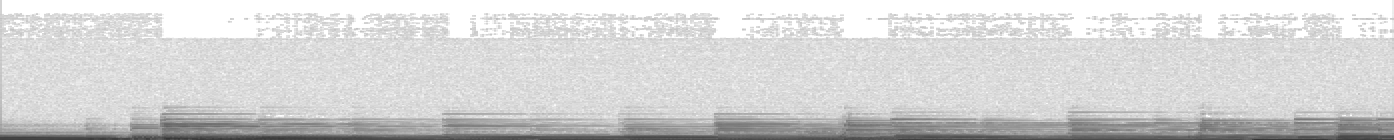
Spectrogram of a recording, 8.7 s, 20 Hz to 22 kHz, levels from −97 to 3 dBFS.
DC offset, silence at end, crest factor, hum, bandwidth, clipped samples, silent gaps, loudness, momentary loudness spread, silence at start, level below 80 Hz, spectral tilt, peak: under 0.1%; 0 s; 14 dB; none; 4.5 kHz; under 0.1%; none; -26 LUFS; 7 LU; 0 s; -30 dBFS; -10 dB/octave; -10 dBFS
